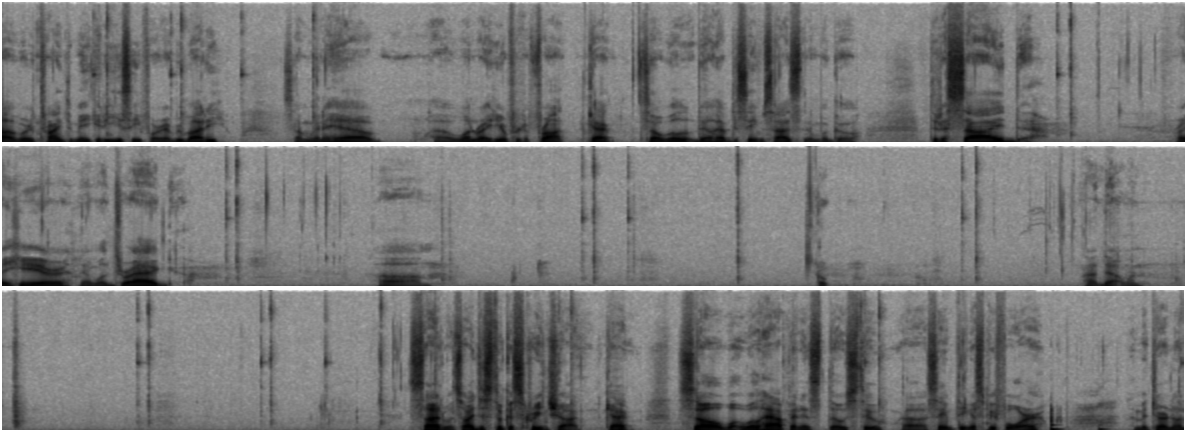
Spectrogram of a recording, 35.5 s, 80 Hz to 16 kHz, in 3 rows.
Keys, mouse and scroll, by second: 10.6-21.4 middle drag, 10.9 KP_3, 21.4 click, 21.9 super+z, 22.5 super+z, 29.2 click, 29.3-32.2 middle drag, 32.2 click, 32.4-35.4 middle drag, 34.0 n, 35.4 click.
